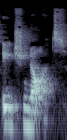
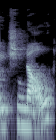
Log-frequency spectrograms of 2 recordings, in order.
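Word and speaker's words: H₀: or 0 subscript, and it's pronounced H naught or H null, and don't you dare try to pronounce it as anything other than that.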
